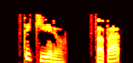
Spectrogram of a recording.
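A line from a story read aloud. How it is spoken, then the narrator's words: Plain. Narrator (Spanish): dijo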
